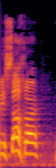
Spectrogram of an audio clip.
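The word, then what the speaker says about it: Yissachar: The first time we pronounce the word Yisachar, then you read both sins.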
